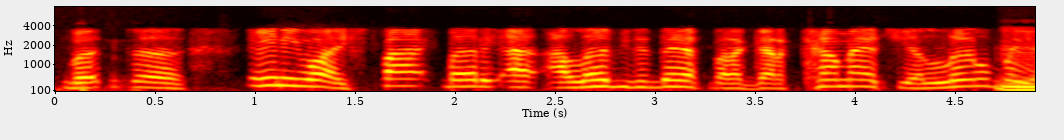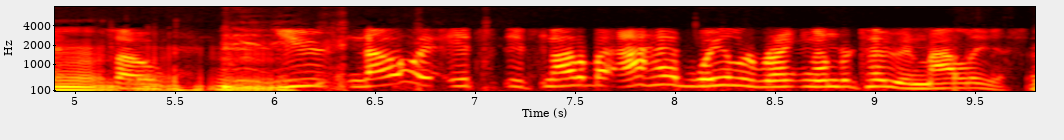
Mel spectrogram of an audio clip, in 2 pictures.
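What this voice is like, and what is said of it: East Tennessee country twang. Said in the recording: “That's my country twang kicking in, I guess. ... That's East Tennessee just rolling out the tongue.”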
